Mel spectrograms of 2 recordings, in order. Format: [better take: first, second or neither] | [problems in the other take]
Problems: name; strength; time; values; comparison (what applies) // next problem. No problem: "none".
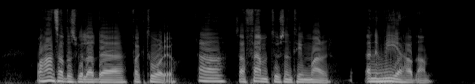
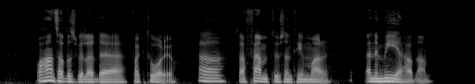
second | distortion; slight; 10 dB below the speech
